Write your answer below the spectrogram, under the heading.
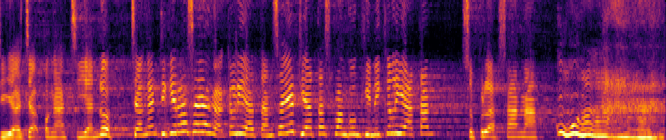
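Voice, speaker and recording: Her voice is raised and projected, with an extremely high pitch and very wide pitch swings at a fairly quick pace. The woman keeps her loudness very even over noticeable background noise. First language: Javanese (speaking Indonesian). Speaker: female Islamic preacher. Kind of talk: sermon. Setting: stage with audience. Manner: animated.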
